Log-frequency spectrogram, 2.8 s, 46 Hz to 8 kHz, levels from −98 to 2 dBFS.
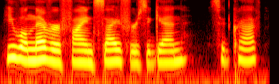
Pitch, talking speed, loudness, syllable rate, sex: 190 Hz, 170 wpm, -19 LUFS, 4.6 syllables/s, female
